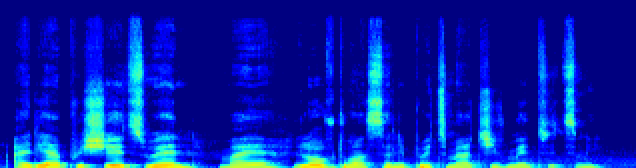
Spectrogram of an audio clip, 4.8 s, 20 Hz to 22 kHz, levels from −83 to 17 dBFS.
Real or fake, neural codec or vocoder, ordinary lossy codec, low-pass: fake; vocoder, 44.1 kHz, 128 mel bands, Pupu-Vocoder; none; 19.8 kHz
